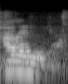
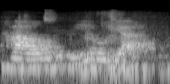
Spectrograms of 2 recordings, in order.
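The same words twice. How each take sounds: First: It is said without the short schwa syllable. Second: It is said with the short schwa syllable. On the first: The speaker calls it wrong. "It's not hallelujah" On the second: The speaker calls it right. "Because it has the schwa"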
